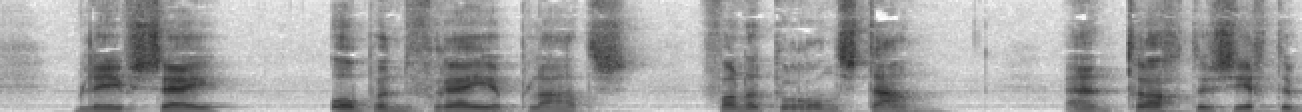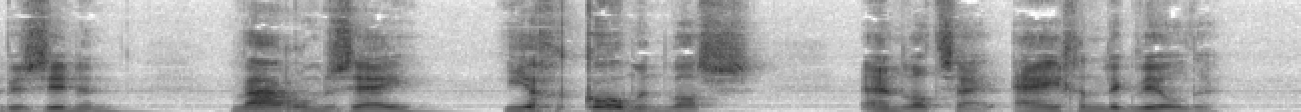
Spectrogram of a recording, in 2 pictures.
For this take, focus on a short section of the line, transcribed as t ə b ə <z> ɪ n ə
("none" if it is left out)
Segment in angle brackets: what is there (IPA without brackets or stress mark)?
z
